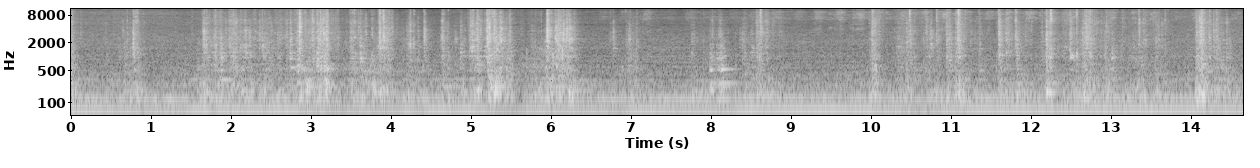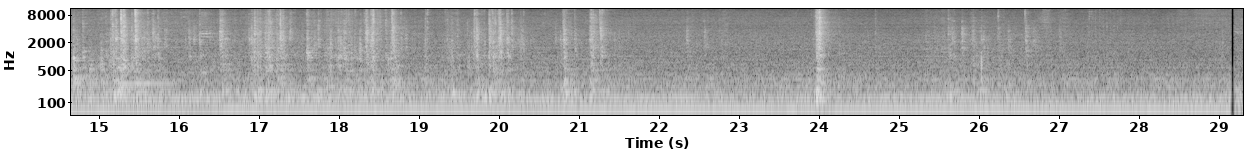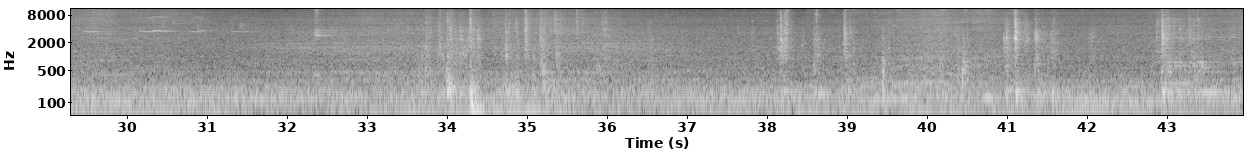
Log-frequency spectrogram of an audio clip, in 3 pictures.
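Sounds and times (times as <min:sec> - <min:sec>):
diesel engine running: 0:00.0 - 0:43.9
light vehicle noise: 0:00.0 - 0:43.9
sharp knocks and clanks: 0:09.8 - 0:21.6, 0:33.7 - 0:36.1, 0:42.8 - 0:43.9.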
